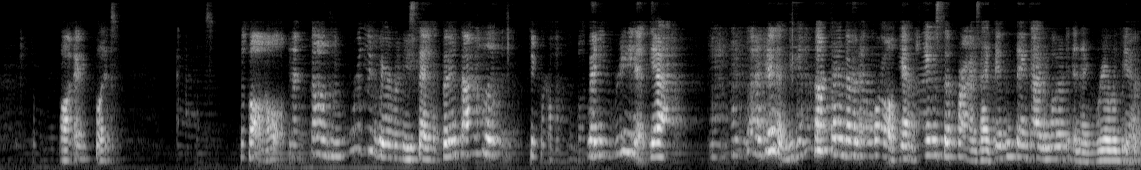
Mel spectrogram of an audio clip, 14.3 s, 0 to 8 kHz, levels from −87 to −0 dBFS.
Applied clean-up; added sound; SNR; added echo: neural mask model DeepFilterNet 3.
